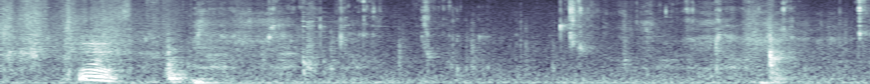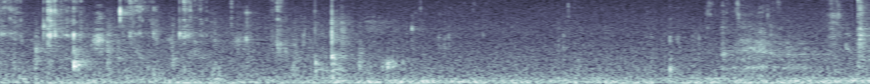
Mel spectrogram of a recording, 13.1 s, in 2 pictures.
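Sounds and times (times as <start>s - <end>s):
faint chewing mouth clicks: 1.8s - 10.0s.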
